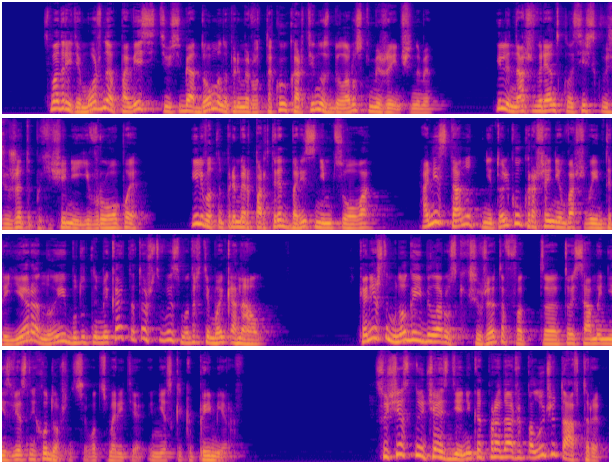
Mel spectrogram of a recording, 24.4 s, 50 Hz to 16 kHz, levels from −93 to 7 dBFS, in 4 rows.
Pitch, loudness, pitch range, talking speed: 150 Hz, -21 LUFS, 130-190 Hz, 160 wpm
